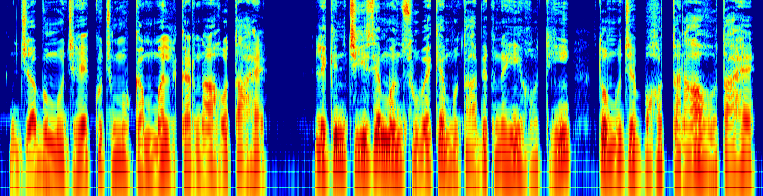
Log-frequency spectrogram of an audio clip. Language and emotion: Urdu, fearful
